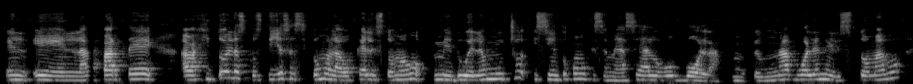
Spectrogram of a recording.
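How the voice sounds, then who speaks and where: A woman's voice: medium pitch, a little fast, hardly any pauses, a bit bright. A woman with a Mexican Spanish accent leading a live online workshop over a video call, talking patiently and putting questions to her audience. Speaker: workshop facilitator.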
